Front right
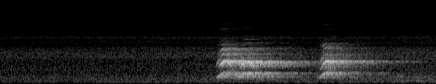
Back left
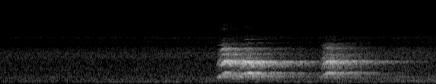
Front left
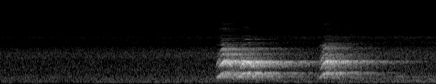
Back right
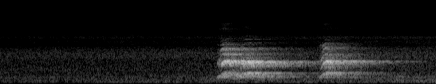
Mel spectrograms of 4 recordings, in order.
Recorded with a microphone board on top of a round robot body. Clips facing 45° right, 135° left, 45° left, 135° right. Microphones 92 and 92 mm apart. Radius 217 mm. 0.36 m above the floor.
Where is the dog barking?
Straight ahead, 1.0 m; by 4.4 s 85° right, 0.7 m.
